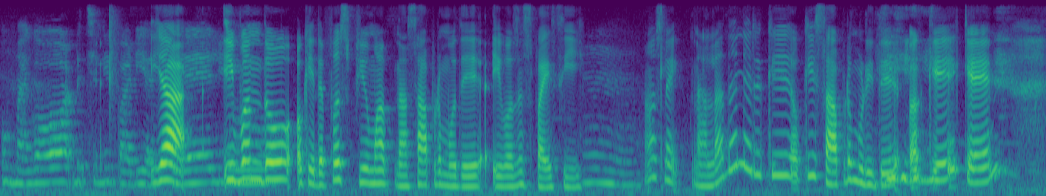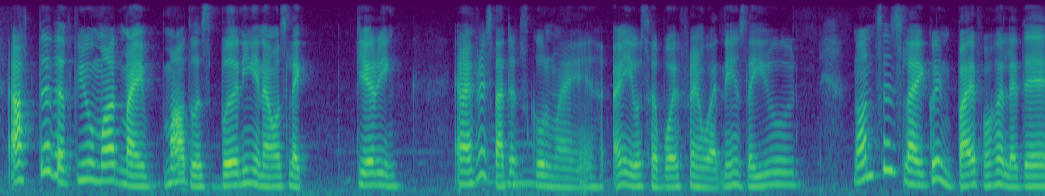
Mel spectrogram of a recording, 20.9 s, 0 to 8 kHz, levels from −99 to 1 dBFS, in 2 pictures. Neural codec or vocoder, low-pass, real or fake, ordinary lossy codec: none; 7.2 kHz; real; none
